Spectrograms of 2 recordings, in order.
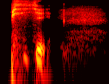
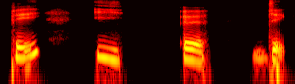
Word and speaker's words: pied: le mot pied s'écrit P i e d la lettre D est une lettre muette et le la lettre E fait le son et même s'il n'y a pas d'accent alors un pied comme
